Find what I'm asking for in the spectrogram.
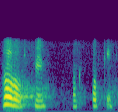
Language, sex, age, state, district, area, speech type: Marathi, female, 18-30, Maharashtra, Ahmednagar, urban, conversation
